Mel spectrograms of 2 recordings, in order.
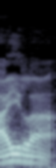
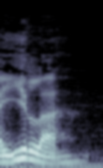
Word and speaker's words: Ayla: Quando tu vai pra, pra pré-história, tu encontra a Ayla, a Ila, cada um pronuncia como quiser, né?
